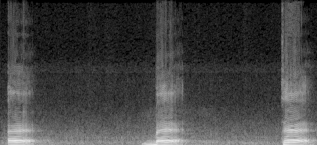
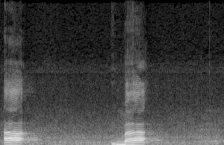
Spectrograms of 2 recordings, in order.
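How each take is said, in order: First: The syllables use an 'e' vowel instead. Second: The syllables use a short open 'a' vowel. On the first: "मजहूल पढ़ रहे" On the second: "आप खींचे भी नहीं, आप झटका भी नहीं दिए"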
